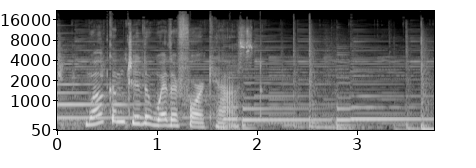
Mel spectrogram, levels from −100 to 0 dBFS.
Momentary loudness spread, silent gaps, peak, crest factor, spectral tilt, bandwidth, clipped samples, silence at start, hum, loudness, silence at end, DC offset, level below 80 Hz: 9 LU; none; -2 dBFS; 18 dB; -4.5 dB/octave; over 20 kHz; under 0.1%; 0 s; none; -21 LUFS; 0 s; under 0.1%; -40 dBFS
